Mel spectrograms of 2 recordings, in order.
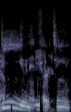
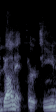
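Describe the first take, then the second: First: The handle is read as the letter D, then 'unit'. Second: The handle is read as the words 'done it'. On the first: The speaker calls it right. "It is the" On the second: The speaker calls it wrong. "It is not pronounced the Done It thirteen"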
